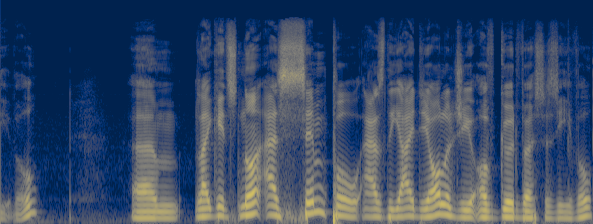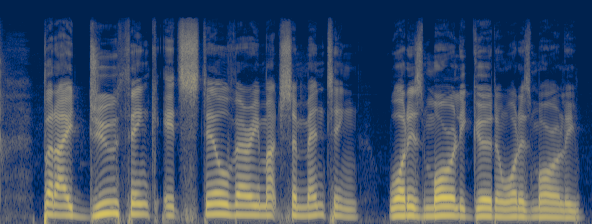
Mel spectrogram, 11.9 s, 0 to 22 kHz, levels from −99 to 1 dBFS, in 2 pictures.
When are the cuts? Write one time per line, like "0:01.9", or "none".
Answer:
none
